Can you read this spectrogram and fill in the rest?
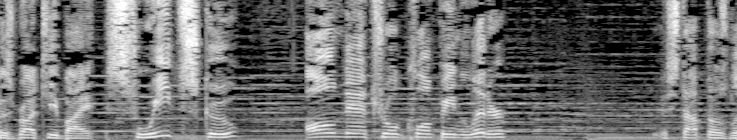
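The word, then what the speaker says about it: Swheat Scoop: It's spelled S-W-H-E-A-T. Because it has weed in it, so it's Sweet Scoop.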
